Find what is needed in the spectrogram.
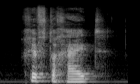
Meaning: toxicity, poisonousness
- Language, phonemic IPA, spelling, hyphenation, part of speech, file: Dutch, /ˈɣɪf.təxˌɦɛi̯t/, giftigheid, gif‧tig‧heid, noun, Nl-giftigheid.ogg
